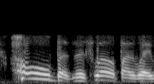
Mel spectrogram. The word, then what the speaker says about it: Holborn: than h and worse than other people saying holburn as well by the way which you haven't brought up yet holborn which is another bad one the whole born they say well that's that's one of those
